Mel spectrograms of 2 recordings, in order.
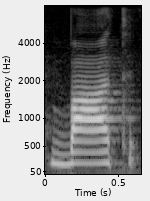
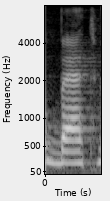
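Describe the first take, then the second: First: बाथ with a long open ah; long-a variant. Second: बैथ with the vowel of cat; flat-a variant. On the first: Teacher gives one correct reading, ah in बाथ. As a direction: open the vowel wide in बाथ. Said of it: "बाथ और बैथ दोनों ही correct". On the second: Teacher gives the other correct reading, ae in बैथ. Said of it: "इसको बैथ भी पढ़ते हैं". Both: Shown as a demonstration.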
